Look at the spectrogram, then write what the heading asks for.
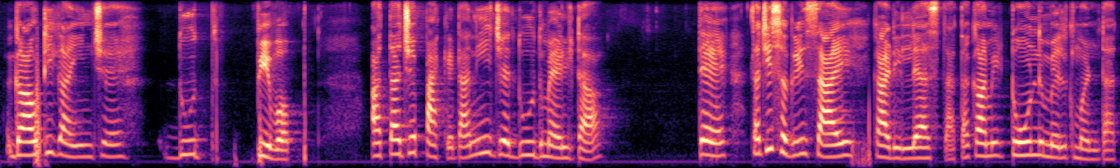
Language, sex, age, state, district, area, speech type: Goan Konkani, female, 30-45, Goa, Bardez, rural, spontaneous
